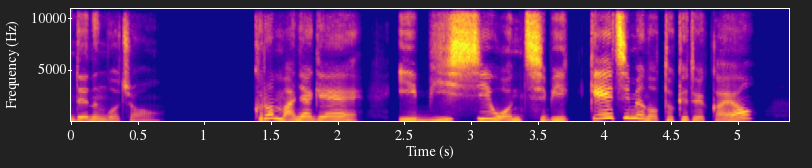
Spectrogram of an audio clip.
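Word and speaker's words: MECE: 바로 미시 원칙인데요. 미시라고 읽어요.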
